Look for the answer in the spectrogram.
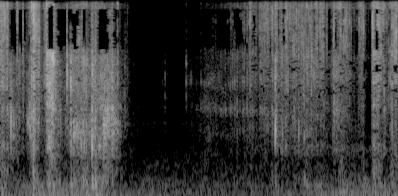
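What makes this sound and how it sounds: A metal utility-knife blade cuts small cubes away from a solid, hand-sized red soap bar that has been pre-scored into a grid. Bright, crisp crunching and tearing scrapes fill the first second, then stop for a short silent pause. Softer crunches follow and build back into sharp, high cutting sounds.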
